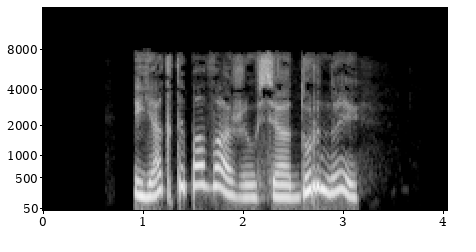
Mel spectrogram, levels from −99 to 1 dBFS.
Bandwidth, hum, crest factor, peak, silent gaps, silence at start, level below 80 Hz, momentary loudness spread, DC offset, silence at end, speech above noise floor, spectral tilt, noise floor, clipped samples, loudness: 8 kHz; none; 12 dB; -2 dBFS; none; 0.9 s; -56 dBFS; 6 LU; under 0.1%; 0.9 s; 61 dB; -6 dB/octave; -73 dBFS; under 0.1%; -13 LUFS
